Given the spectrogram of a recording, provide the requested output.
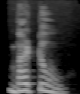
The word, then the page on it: भटू: Hindi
